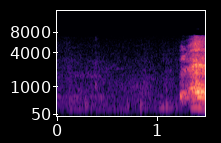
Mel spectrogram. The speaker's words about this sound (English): Bless you. Sorry.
